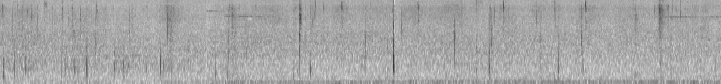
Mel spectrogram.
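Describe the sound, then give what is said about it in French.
Footsteps on the black marble steps of the Luxembourg Palace, heard as sparse, irregular hard clicks and taps over a faint steady hiss. “Ici, ce ne sont pas des bruits de pas sur trois marches de marbre rose. C'est du marbre noir, l'austère marbre du palais du Luxembourg.”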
